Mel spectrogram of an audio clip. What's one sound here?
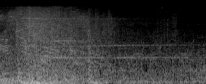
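Magical spell effects whoosh and crackle.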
